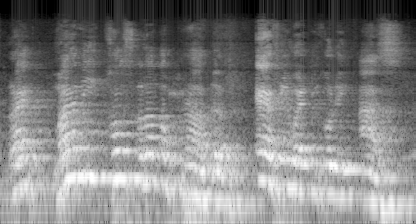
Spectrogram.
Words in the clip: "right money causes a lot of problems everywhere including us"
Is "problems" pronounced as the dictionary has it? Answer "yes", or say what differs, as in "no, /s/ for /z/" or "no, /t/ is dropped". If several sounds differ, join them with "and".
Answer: no, /z/ is dropped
